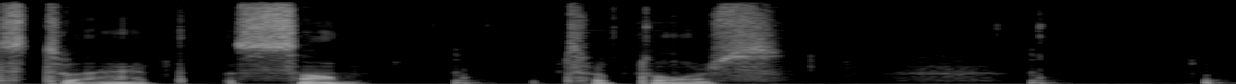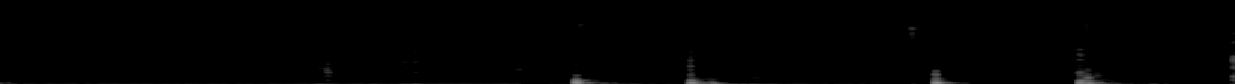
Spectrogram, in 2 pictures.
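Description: Wooden blocks knock softly as they are placed.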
